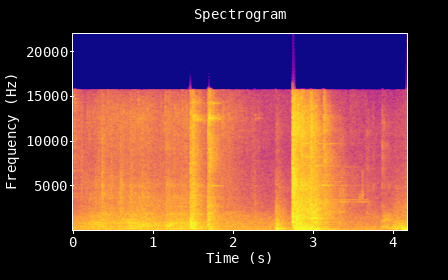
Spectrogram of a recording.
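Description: An apartment front door shutting with a loud thud about three-quarters of the way in, after a few light knocks.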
